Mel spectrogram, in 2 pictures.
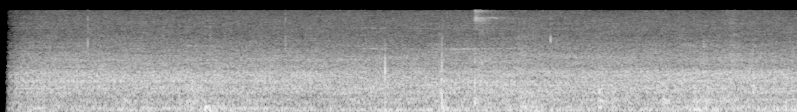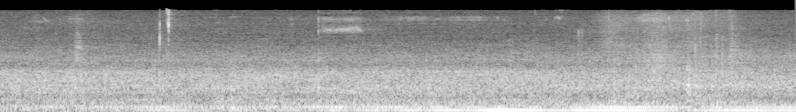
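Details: Quiet low rumble of traffic and engine hum, rising slightly toward the end, with a few faint high ticks.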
